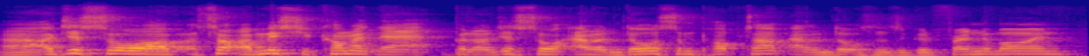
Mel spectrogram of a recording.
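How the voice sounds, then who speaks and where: Reading viewer comments aloud and laughing readily, a British livestream host who auctions toys chats casually from an echoey home room in Australia. His voice is a little high, a little fast and somewhat bright.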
